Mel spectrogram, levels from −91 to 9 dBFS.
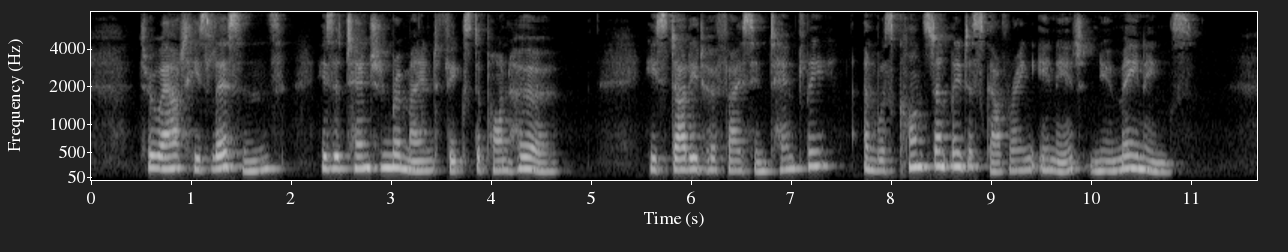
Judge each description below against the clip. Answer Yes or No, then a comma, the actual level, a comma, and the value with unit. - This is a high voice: Yes, high, 200 Hz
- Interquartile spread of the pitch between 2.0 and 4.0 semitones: Yes, average, 3.7 semitones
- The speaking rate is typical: No, slow, 115 wpm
